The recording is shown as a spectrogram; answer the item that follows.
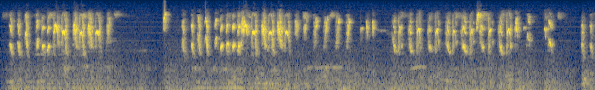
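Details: Female little spiderhunter calling a male, pouring out long series of rapid high chips in rattling phrases, with a sharp click and brief pause between phrases.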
